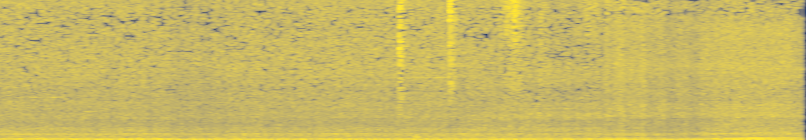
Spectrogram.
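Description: A bus rattles as it drives.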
